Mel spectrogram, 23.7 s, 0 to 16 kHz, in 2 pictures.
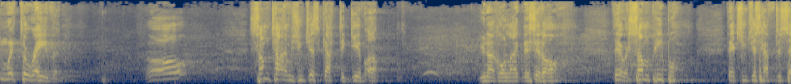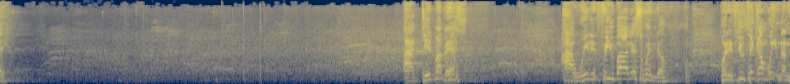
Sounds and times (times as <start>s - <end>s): Speech: 0.0s - 1.0s, 10.9s - 12.1s, 17.9s - 19.0s, 20.3s - 22.0s, 22.7s - 23.7s.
